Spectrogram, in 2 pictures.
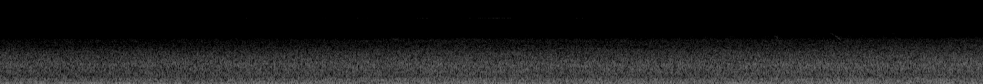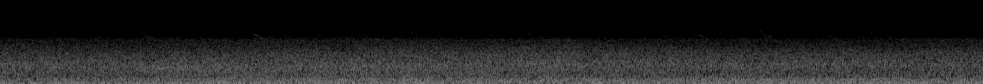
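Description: Steady hum of city traffic, an even rumble with no single vehicle standing out.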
